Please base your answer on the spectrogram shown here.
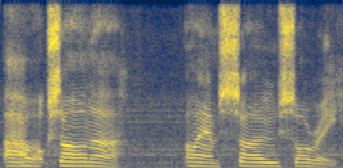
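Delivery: loud, slow, dismayed apology; horrified realisation. Real, not acted. Vlogger apologising to his teacher Oksana, loud dismayed cry. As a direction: caught out, the shock spills into an apology. Reminder says he is late.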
